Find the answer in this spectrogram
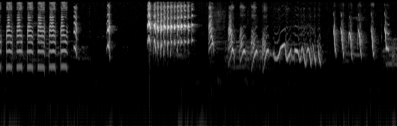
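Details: Singing black-naped oriole with full oriental magpie-robin fill-in, used to challenge other orioles; evenly spaced harmonic chips, a dense buzzy burst, then looping whistled warbles and crisp high notes, no background noise.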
